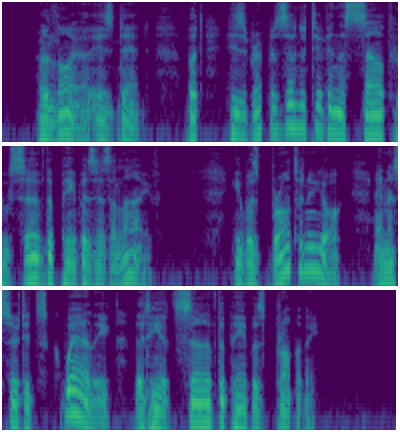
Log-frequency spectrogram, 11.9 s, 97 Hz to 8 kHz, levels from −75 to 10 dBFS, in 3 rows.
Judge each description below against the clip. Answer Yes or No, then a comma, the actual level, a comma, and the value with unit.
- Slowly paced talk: No, average, 160 wpm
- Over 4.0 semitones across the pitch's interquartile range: Yes, average, 4.4 semitones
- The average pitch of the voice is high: No, low, 110 Hz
